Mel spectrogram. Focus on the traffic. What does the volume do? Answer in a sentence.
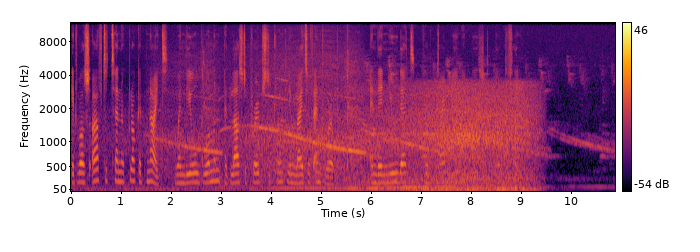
The volume of the traffic goes up.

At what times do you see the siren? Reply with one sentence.
You can hear the siren from 1.4 to 10.8 s.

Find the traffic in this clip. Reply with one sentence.
You can hear the traffic from 0.0 to 9.5 s.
